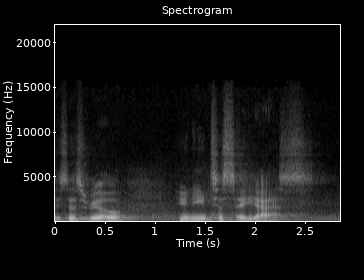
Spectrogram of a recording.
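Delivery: very, very soft, hushed inner voice. Retelling another voice heard during prayer: imitating a very soft voice. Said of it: "Very, very soft voice".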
